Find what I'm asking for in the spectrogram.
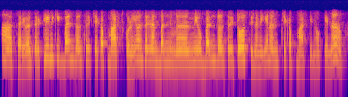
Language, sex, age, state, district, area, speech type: Kannada, female, 45-60, Karnataka, Hassan, urban, conversation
